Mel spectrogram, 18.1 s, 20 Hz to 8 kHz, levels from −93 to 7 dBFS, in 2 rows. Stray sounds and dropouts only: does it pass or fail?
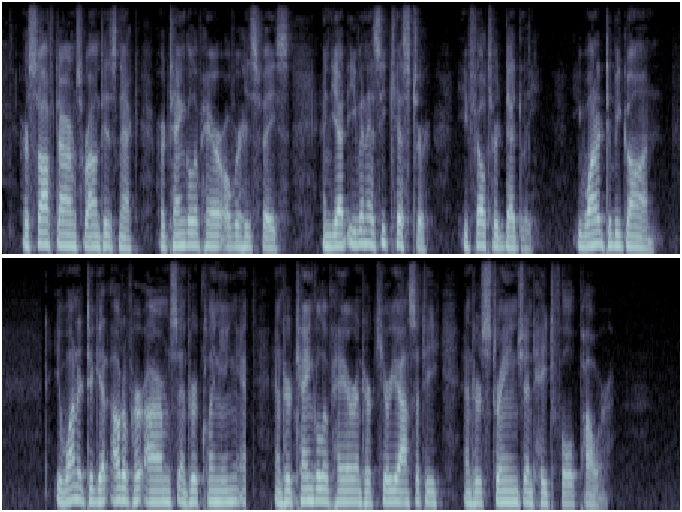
pass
